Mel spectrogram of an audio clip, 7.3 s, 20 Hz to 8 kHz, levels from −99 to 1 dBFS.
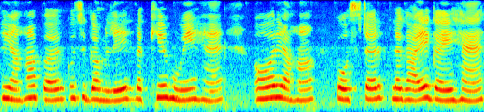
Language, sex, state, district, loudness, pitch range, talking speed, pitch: Hindi, female, Punjab, Pathankot, -14 LUFS, 245-275 Hz, 105 wpm, 260 Hz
